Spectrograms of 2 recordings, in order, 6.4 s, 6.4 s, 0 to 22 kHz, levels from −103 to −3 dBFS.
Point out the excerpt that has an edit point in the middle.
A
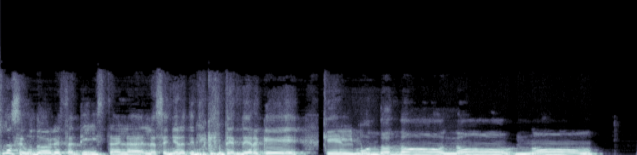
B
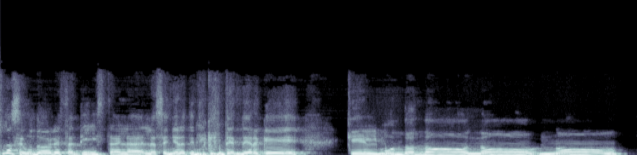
A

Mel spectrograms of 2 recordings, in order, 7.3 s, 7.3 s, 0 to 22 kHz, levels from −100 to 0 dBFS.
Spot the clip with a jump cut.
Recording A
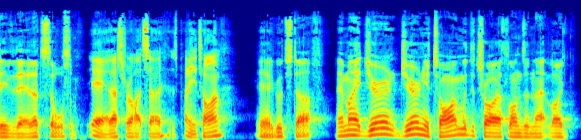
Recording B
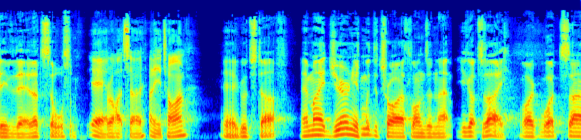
B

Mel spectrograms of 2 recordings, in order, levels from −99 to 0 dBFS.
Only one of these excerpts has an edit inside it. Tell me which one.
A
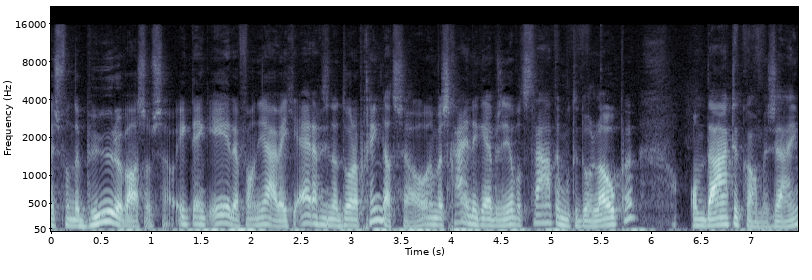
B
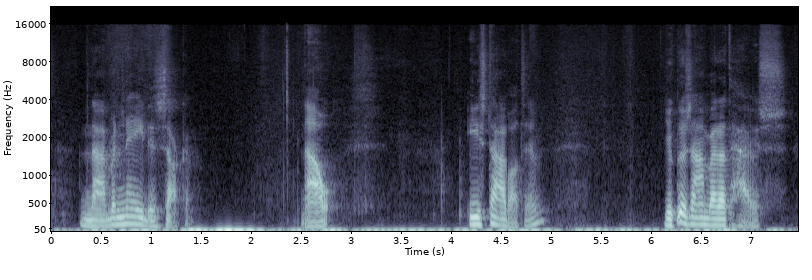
B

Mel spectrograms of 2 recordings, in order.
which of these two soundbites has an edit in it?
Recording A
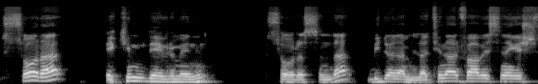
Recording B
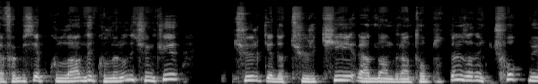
B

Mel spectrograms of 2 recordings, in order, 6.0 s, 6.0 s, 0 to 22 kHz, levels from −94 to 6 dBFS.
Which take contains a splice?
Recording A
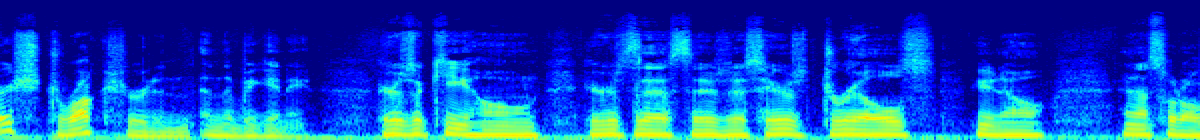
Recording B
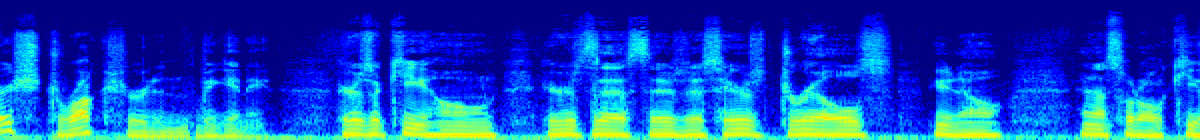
B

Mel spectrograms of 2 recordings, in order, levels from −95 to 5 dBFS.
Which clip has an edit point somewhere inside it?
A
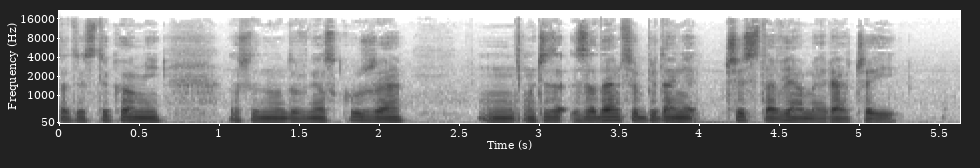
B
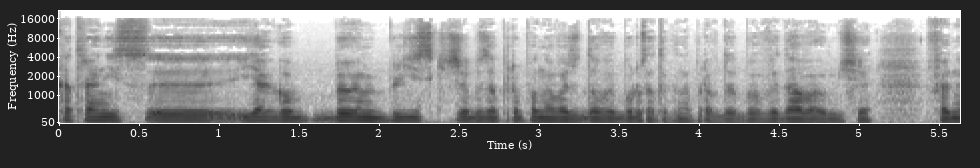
B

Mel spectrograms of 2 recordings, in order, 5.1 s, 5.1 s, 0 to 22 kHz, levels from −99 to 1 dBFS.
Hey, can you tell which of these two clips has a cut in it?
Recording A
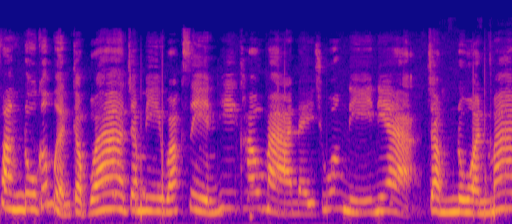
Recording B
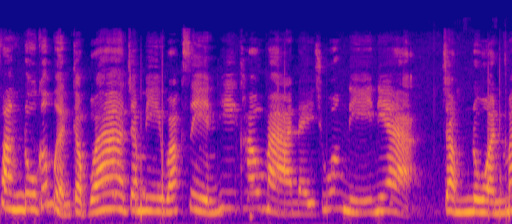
A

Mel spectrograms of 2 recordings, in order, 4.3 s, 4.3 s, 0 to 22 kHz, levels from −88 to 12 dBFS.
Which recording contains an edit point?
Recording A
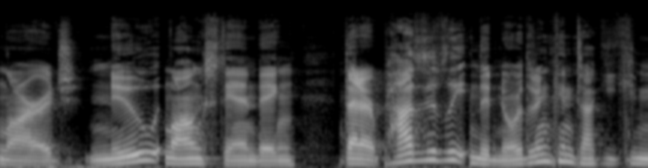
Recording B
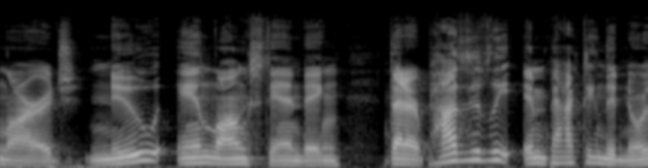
A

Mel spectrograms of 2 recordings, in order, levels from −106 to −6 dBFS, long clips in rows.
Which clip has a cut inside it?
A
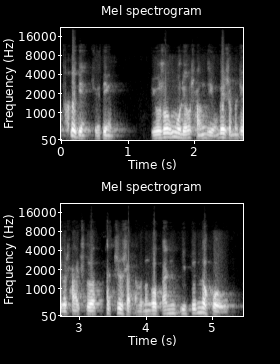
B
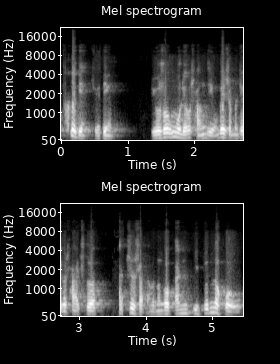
A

